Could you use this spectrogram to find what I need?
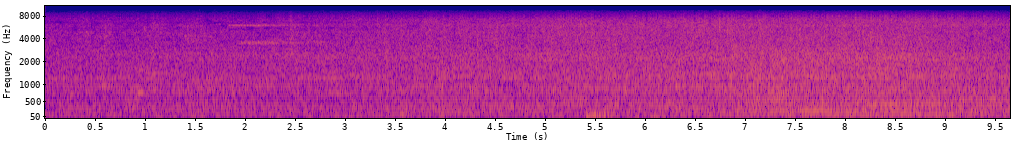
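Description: Wind rumbles across the street outdoors.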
